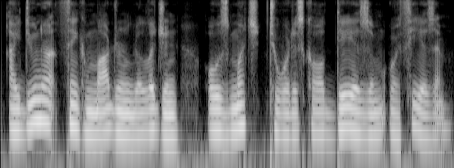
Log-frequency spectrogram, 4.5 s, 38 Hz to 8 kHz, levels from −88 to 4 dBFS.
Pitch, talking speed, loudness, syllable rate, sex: 115 Hz, 200 wpm, -17 LUFS, 4.8 syllables/s, male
